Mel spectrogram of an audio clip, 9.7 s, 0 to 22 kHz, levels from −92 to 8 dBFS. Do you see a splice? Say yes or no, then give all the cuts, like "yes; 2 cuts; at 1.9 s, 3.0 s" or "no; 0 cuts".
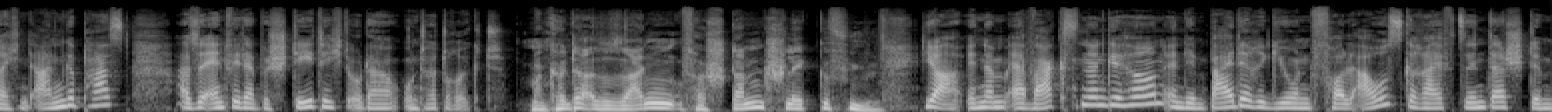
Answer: no; 0 cuts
